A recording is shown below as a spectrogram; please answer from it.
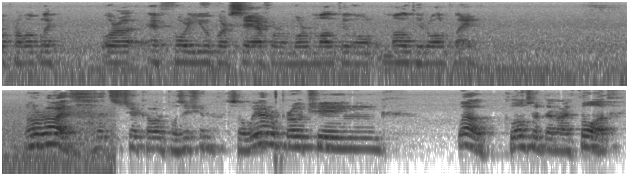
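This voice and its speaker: Distant gamer man thinking aloud. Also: fairly high pitch. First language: not English. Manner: thinking aloud, unsure of names, self-correcting. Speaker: flight sim gameplay commentator. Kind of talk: casual gameplay commentary. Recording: roomy, distant mic, loud hum.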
